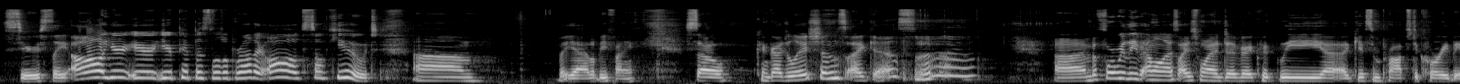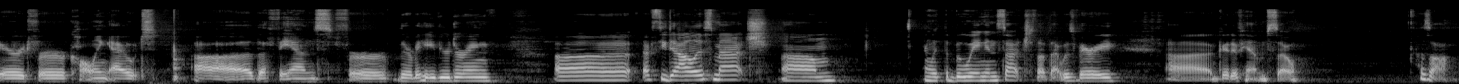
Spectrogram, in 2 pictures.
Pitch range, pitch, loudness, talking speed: 155-220 Hz, 175 Hz, -21 LUFS, 145 wpm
